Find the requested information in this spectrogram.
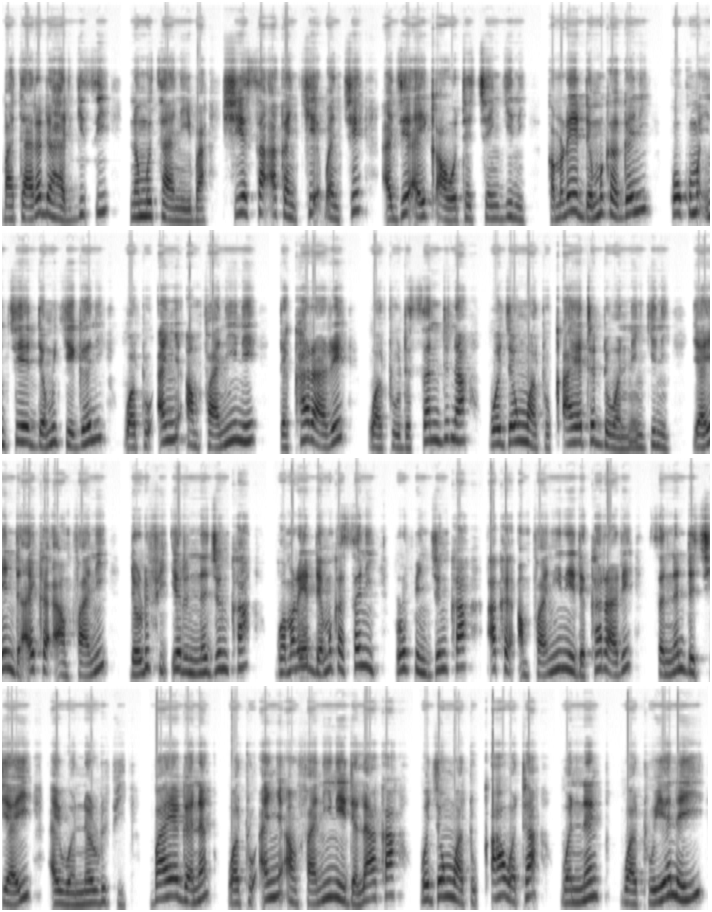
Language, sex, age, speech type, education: Hausa, female, 30-45, spontaneous, tertiary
